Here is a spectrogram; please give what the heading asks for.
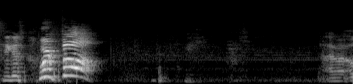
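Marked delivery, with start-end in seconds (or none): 0.4-0.9 high, loud bark of refusal; sudden full-voiced mock shout; yelling. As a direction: yell it much higher, like an irate store clerk. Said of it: "why are you yelling".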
